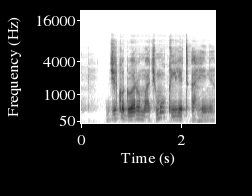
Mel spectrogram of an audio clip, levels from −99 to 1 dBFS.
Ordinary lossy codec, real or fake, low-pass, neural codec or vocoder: none; real; none; none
